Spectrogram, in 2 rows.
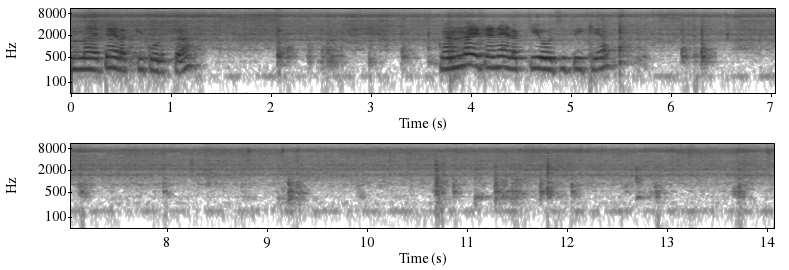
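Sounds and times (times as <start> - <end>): vegetables sizzling in oil: 0.0 - 14.0
wooden spatula scraping pot: 10.7 - 14.0.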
